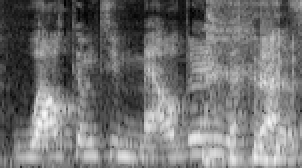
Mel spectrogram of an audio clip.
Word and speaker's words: Melbourne: from Melbourne, poor things, they pronounce that E sound a bit lower before an L, like welcome to Melbourne, and they say salary and celery the same way, whereas in New South Wales people distinguish between celery and celery.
